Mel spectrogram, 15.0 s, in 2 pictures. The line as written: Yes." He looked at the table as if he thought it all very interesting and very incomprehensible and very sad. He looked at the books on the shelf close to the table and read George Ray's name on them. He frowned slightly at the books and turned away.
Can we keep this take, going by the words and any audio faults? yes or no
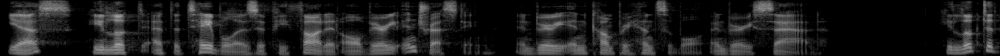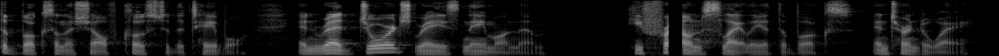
no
